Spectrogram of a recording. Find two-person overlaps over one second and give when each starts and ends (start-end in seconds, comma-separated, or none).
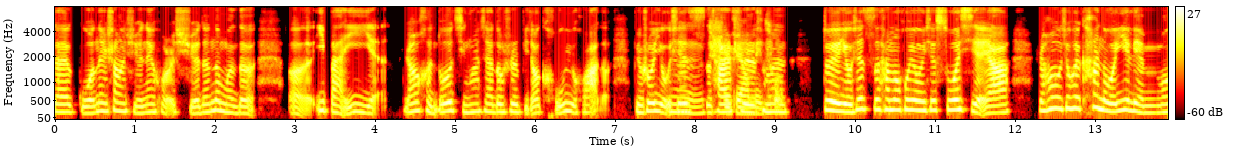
7.6-9.2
